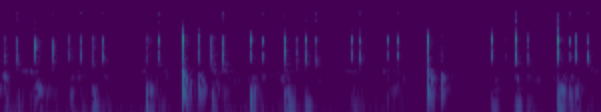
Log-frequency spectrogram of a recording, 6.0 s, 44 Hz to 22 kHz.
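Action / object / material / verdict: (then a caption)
tap / plastic mechanical keyboard / plastic / none. Fingertips of both hands type on a white plastic mechanical keyboard with translucent keycaps. The result is bursts of short, dry, bright clicks centered around 2 kHz, separated by brief pauses. Each keystroke stops almost instantly, with very little low end.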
